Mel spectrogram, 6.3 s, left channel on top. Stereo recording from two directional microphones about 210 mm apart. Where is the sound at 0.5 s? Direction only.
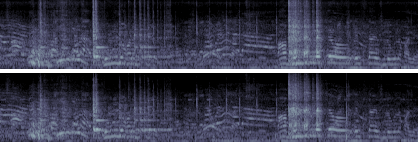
50° left (ahead or behind).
